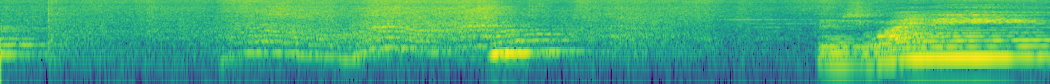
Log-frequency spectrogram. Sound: zipper unzipping

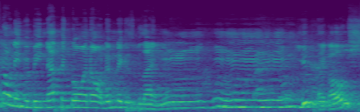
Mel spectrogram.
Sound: hums

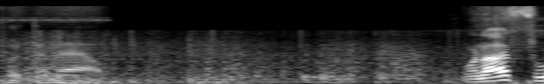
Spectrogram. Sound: thunder

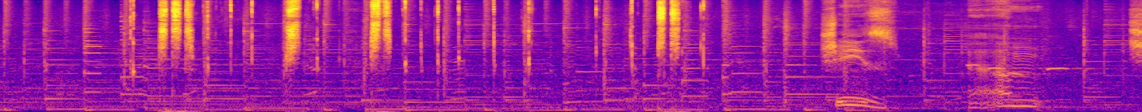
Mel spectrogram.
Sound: clicks, t sounds

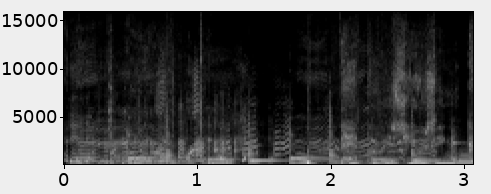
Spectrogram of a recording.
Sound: all giggling

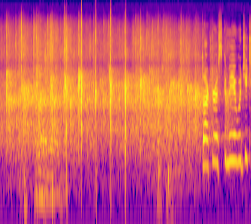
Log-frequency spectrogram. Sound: all clapping

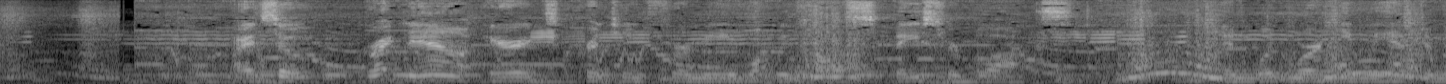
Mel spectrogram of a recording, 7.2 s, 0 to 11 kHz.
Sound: loud 3D printer noises in the background: whirs and beeps

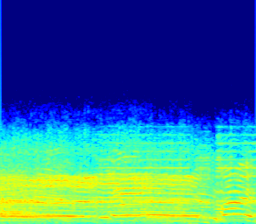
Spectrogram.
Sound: cheering

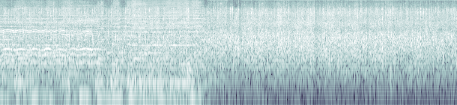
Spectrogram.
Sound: audience applauding

